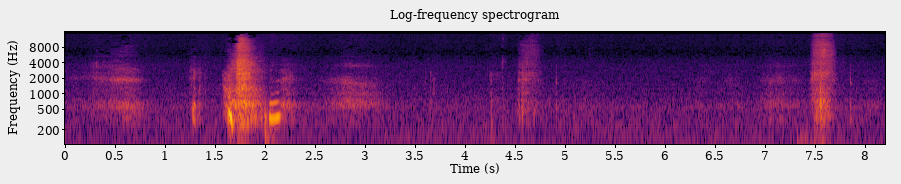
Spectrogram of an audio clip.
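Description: Several sharp sneezes with quick breaths between them in a quiet room; repeated sneezing.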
